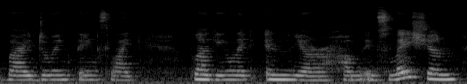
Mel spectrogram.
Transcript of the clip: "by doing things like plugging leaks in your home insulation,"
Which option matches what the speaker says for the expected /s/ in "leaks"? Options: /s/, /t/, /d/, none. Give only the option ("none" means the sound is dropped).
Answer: none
